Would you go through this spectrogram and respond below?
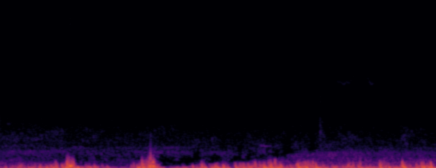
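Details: Chihuahua having a reverse sneeze: rapid low snorting, honking inhalations in quick repeated pulses, a few stronger bursts near the start and then a steady run of snorts.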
